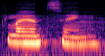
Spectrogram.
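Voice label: "glancing", US English; pronunciations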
